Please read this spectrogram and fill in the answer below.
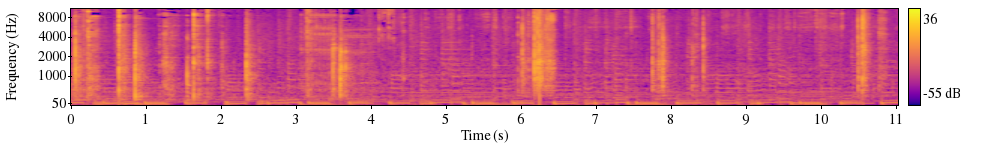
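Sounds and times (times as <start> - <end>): background music with bass line: 0.0 - 11.0
metal bands clinking: 0.0 - 11.0.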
